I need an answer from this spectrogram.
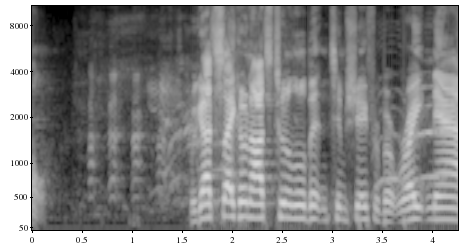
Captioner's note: cheers and applause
